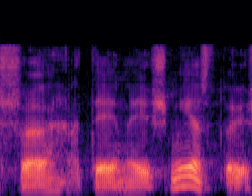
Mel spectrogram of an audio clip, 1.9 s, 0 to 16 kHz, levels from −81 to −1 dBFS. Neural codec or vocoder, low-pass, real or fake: codec, 16 kHz, 4.8 kbps, FACodec; 7.2 kHz; fake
